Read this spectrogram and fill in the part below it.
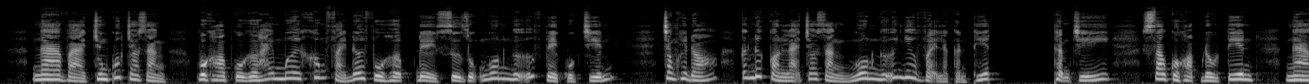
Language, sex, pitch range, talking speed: Vietnamese, female, 175-245 Hz, 215 wpm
